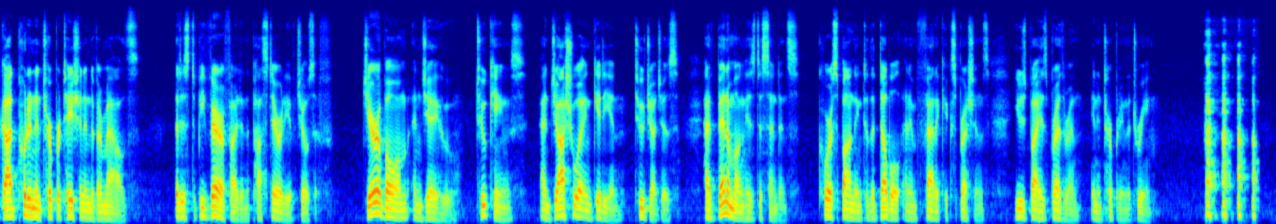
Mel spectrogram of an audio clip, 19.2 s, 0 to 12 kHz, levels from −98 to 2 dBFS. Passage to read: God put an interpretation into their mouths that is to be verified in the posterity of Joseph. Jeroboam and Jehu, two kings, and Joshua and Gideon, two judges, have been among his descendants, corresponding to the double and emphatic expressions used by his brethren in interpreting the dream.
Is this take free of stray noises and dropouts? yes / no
no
